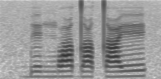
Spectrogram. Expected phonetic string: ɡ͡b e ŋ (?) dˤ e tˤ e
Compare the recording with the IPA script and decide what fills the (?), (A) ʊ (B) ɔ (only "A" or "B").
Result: B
